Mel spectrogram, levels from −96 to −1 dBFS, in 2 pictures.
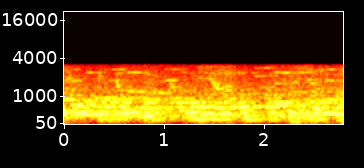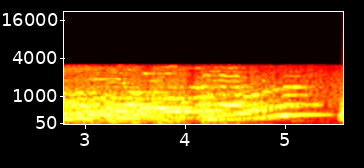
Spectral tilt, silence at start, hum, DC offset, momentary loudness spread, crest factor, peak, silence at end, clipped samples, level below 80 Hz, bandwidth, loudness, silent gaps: -6.5 dB/octave; 0 s; none; under 0.1%; 4 LU; 10 dB; -2 dBFS; 0 s; under 0.1%; -46 dBFS; 3.2 kHz; -13 LUFS; none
